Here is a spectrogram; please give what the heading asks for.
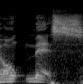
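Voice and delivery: play-acted utterly grave, sincere, dead-serious earnest tone. Retelling a commentator's answer on coming back from behind: imitating Drew Gooden's most serious tone. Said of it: "in the most serious tone".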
